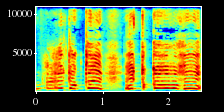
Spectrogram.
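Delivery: very high, stretched-out, drawn-out scream. Recounting a scene with riot cops, acting out the girl on the megaphone screaming as she ran past. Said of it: "the girl on the megaphone ran by me screaming".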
